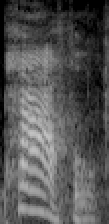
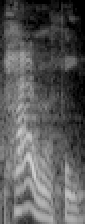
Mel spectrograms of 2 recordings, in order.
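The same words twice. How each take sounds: First: The first syllable is drawn out as 'pah'. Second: The first syllable is said as a plain 'pow'. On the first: The speaker calls it right. "P A H" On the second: The speaker calls it wrong. "not powerful"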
